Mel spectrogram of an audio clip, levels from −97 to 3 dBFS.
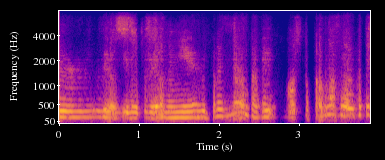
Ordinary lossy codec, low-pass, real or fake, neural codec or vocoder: Opus, 16 kbps; 7.2 kHz; fake; codec, 44.1 kHz, 0.9 kbps, DAC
